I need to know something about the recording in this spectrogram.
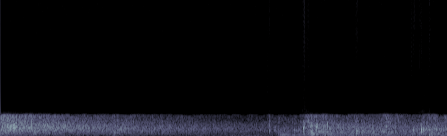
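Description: Muffled rustle and crinkle of a plastic snack bag being torn open as its small crouton-like pieces spill out. A whooshing noise fades over the first two seconds, and crackling crinkles come back about three seconds in.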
